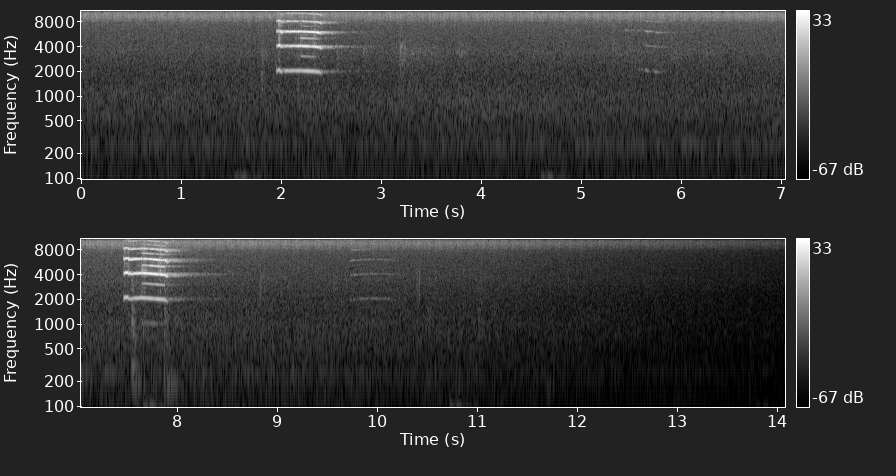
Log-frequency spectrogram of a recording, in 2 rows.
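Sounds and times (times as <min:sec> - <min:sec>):
long-eared owl squeaky calls: 0:02.0 - 0:02.6, 0:07.5 - 0:08.3.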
